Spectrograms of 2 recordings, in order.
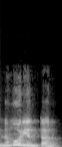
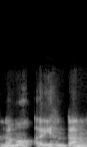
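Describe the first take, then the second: First: The vowel after namo is swallowed, words run together. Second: The vowel after namo is kept, words said separately. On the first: The speaker calls it wrong. "गड़बड़ में हम क्या कहते हैं" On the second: The speaker calls it right. "नमो अरिहंतानु होता है"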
